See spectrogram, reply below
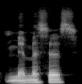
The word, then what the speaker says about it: Mimesis: So if you're familiar with projects like Faker, or uh, I believe it's pronounced Mimesis, maybe Mimesis. I think it's Mimesis, but like Nemesis, but Mimesis.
